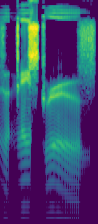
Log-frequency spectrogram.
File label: Bass Groove Vox, robotic vox; 90s Sample CDs; Club Techno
